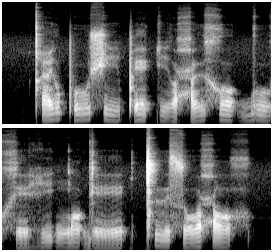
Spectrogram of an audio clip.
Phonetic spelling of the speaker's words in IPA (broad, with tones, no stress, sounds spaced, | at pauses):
qʰ i˨˥ ʊ̯ pʼ u˨˥ ʃ i˧˩˧ pʼ e˦˥ k i˩ ʊ̯ ħ ɨ˨˥ x o˦˨ ɡ͡b u˦˨ x e˩ ɦ i˧˥˧ ŋ͡m ɔ˦˨ ɡ e˧˩˧ | ǀʰ ɨ˦˨ s o˨˥ ħ ɔ˦˨ x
